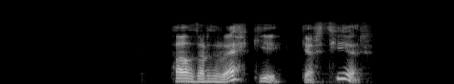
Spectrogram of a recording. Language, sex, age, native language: Icelandic, male, 60-69, Icelandic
